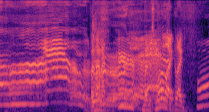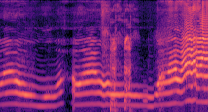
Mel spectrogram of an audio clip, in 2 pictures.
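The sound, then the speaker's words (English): A man's voice mimics a bunch of cats yowling in his yard in the middle of the night, with long, wavering, whiny wails repeated several times, loud, after a few quick spoken words. “But it's at the middle of the night. There's a bunch of cats around.”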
